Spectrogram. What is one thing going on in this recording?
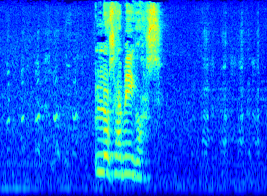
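A young woman speaks briefly and anxiously.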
